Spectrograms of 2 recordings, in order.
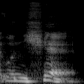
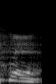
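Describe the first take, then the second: First: The second syllable is a glided 'hye' sound. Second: The second syllable is a plain 'hae' sound. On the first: The speaker calls it right. "은혜라고 해야 돼" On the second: The speaker calls it wrong. "해로 발음해, 해. ... 바람 빠진 소리예요"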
